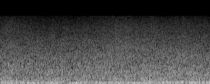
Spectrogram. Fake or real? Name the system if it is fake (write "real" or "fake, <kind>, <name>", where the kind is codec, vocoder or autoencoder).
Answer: real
